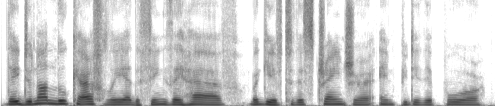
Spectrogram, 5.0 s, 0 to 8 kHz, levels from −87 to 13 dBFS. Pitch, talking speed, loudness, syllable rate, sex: 165 Hz, 230 wpm, -19 LUFS, 5.2 syllables/s, female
